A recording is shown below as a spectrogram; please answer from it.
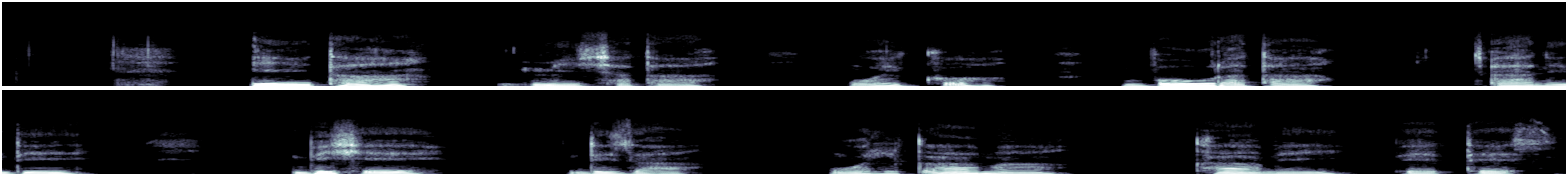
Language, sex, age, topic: Gamo, male, 36-49, government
